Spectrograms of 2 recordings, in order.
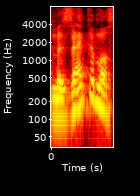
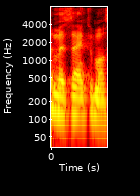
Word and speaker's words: mesenchymal: Whereas mesenchymal stem cells, they have a finite ability to grow. So they don't keep growing, which is why they're safe. And so when we grow the mesenchymal stem cells, the soup that they grow in,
